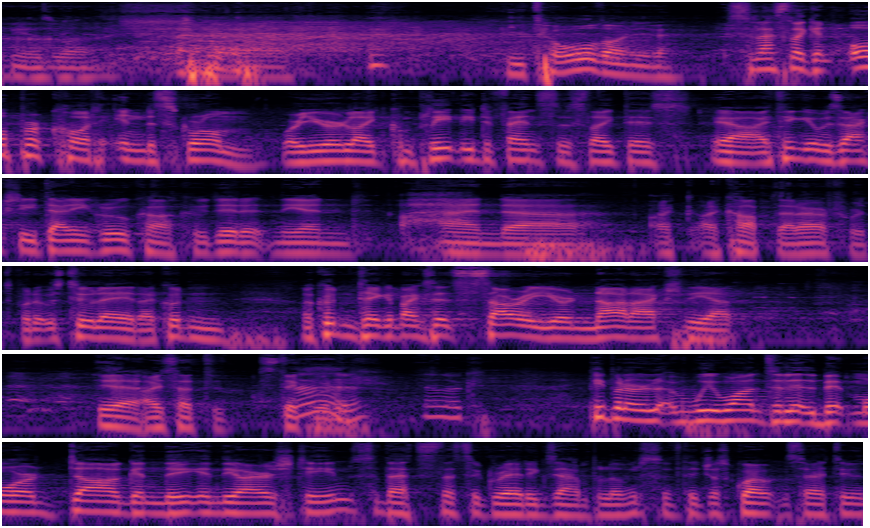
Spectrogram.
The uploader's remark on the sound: LIVE in Dublin. As House of Rugby goes live to preview some big Guinness Six Nations matches.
